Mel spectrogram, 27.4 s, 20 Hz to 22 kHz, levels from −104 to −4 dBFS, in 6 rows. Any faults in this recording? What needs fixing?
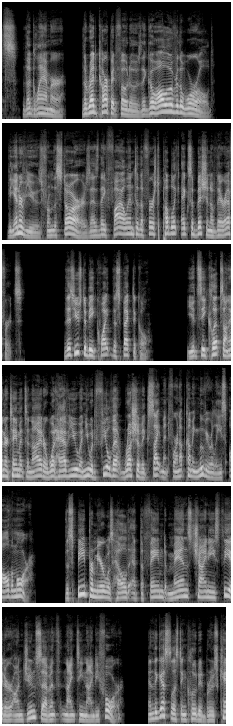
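From 16.68 s to 19.42 s the speech jumps up in pitch and rushes, then drops back to normal at the end of that stretch. It's a section at the wrong speed. That passage runs about 1.17 times too fast, lifting the pitch by roughly three semitones, because speed and pitch move together when audio is replayed at the wrong rate. The likely cause is that the segment was played or rendered against a mismatched clock. To prevent it, make sure every segment is played or resampled at the same rate it was recorded at before it is joined to the rest.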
